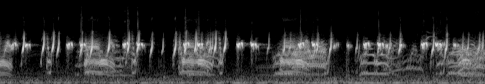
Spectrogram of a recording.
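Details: Quail calling, recorded in September 2023; a call used for hunting and mating. Dense overlapping chatter of harmonic squawky notes with bright high notes on top, in bursts about every second, like several birds calling at once.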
